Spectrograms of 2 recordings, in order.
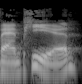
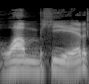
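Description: First: The name is said in a plain English way. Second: The name is said in a Latin-style way.

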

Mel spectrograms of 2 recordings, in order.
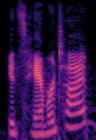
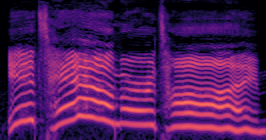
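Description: First: It is said in her ordinary speaking voice. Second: It is said in a put-on character voice.

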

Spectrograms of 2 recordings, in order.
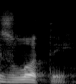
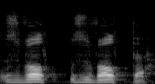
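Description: First: The word begins with a 'zl' sound. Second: The word begins with a 'zv' sound. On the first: The speaker calls it wrong. "I'm not saying that right at all" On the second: The speaker calls it right. "Apparently it's zvolta"

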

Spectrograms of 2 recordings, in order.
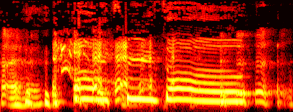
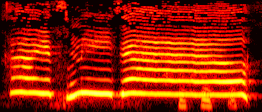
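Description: First: It is said in a male voice. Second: It is said in a female voice.

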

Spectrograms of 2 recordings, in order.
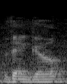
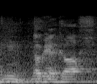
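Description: First: The name is said with an English pronunciation. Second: The name is said with a Dutch pronunciation.

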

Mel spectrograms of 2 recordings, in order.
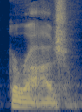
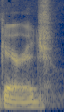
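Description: First: It is said in a French-sounding way. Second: It is said in a non-French, English way.

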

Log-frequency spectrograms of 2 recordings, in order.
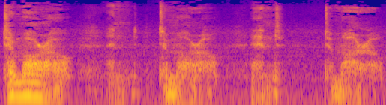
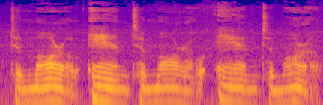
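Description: First: The stress falls on each 'tomorrow'. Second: The stress falls on each 'and'. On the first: The speaker calls it wrong. "He always used to make fun of actors who would be like" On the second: The speaker calls it right. "Shakespeare is using the meter to place the emphasis on the conjunctions"

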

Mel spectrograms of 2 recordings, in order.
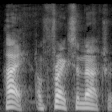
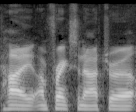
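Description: First: It is said in a put-on imitation voice. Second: It is said in the speaker's ordinary voice. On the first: The speaker calls it right. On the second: The speaker calls it wrong.

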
